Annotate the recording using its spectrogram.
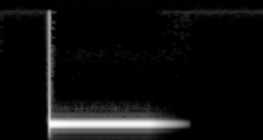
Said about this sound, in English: Repeat the word pairs after the beep, making a distinction between the two sounds.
